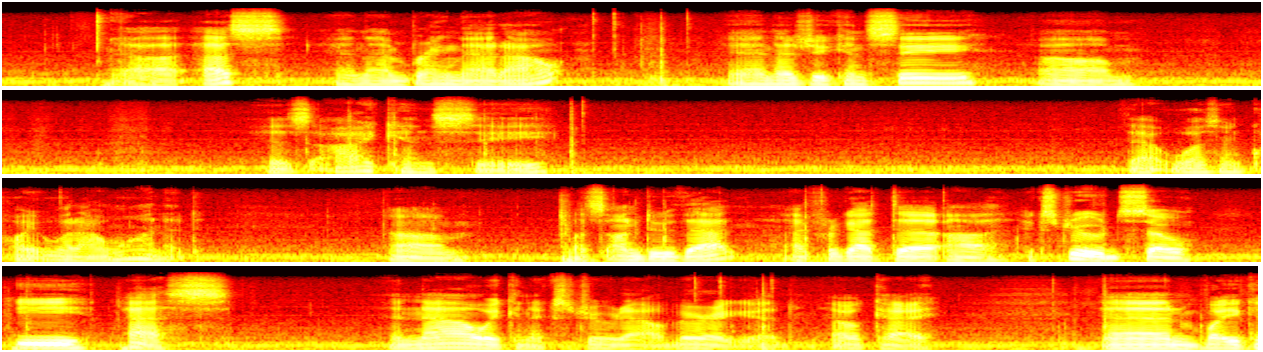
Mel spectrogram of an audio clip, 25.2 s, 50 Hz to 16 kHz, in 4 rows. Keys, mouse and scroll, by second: 0.5 s, 3.3 click, 3.5 middle click, 8.3-9.0 scroll up 4, 9.0 middle click, 15.5 ctrl+z, 16.3-16.8 scroll down 2, 16.8 middle click, 18.8 e, 22.5 click, 22.8 middle click, 24.5 scroll down 1.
